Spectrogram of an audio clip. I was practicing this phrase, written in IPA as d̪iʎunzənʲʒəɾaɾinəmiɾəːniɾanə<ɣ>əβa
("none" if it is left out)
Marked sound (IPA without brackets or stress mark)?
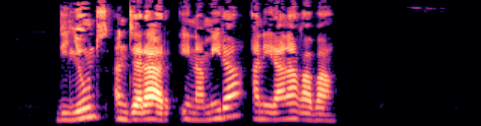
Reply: ɣ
